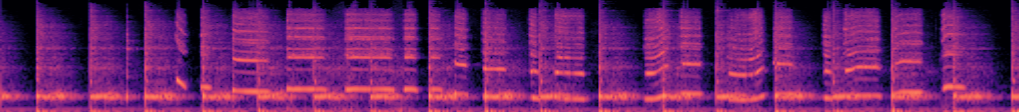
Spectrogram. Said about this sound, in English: We're in need of more slide whistle. Maybe we can, can't we do a cowbell slide whistle combo thing together, you and me? I mean, if I just give you the beat, can you do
